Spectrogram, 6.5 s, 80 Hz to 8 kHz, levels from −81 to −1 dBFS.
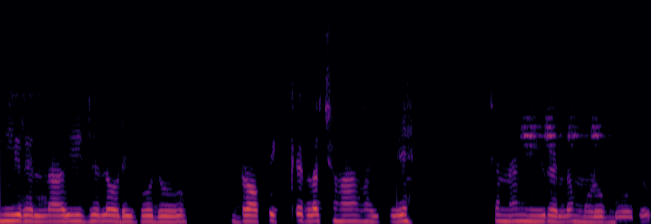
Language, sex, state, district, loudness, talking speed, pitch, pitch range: Kannada, female, Karnataka, Chamarajanagar, -42 LUFS, 90 wpm, 205 Hz, 195-210 Hz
